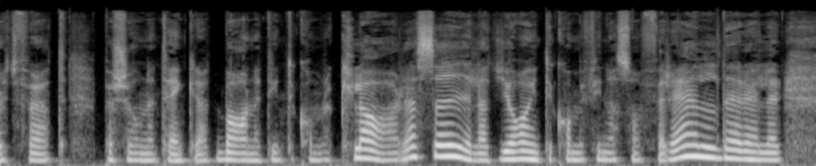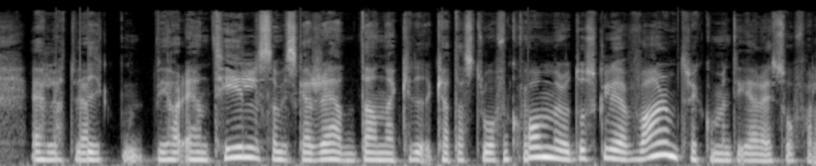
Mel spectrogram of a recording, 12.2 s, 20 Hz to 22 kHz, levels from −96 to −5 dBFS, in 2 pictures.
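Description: At 6.54–6.78 s, just before "vi har en till", and again at 9.9–10.08 s, between "vi ska rädda när" and "och då skulle jag", chunks out of order jumble the speech. A 60 ms chunk plays three, then two, chunks late. Each event has three hard joins that show as vertical broadband lines on a spectrogram and abrupt steps in the waveform.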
